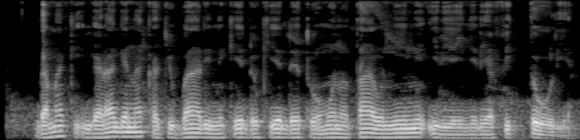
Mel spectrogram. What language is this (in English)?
Kikuyu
